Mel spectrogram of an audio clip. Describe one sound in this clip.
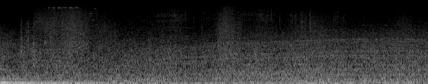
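A heavy vehicle's engine rumbles as it drives over rough ground.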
